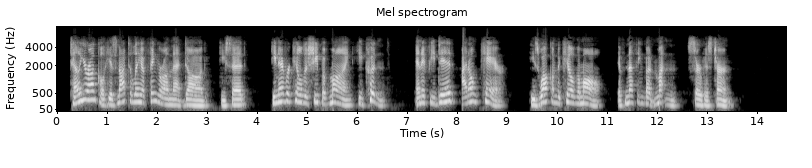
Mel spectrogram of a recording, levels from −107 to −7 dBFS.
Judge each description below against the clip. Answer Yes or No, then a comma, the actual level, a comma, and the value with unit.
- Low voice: No, medium, 185 Hz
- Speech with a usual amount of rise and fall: No, wide, 7.0 semitones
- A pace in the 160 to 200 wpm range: Yes, average, 175 wpm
